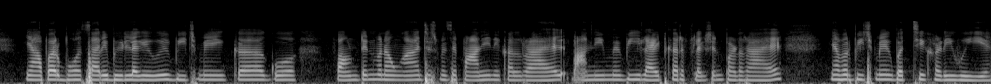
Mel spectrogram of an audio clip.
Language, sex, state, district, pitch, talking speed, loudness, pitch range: Hindi, female, Chhattisgarh, Rajnandgaon, 210 Hz, 240 wpm, -24 LUFS, 205-215 Hz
